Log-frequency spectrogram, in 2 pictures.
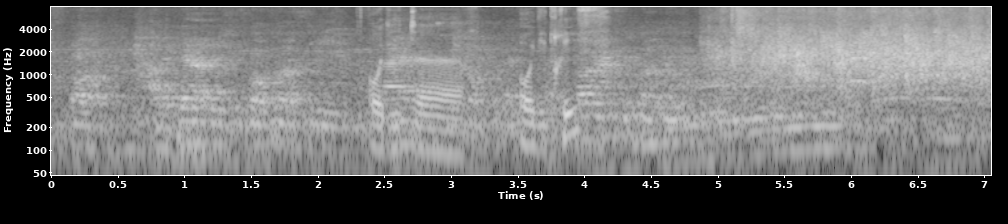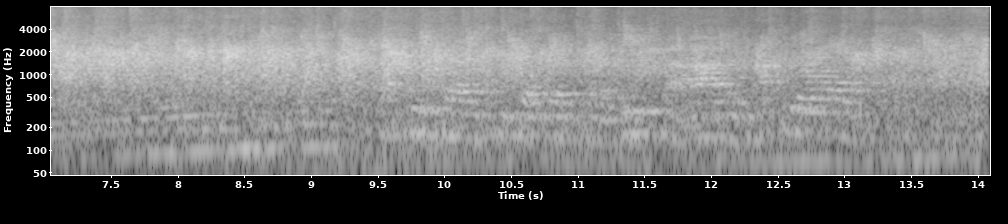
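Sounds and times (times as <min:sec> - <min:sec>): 
speech: 0:00.2 - 0:04.6
audience applause: 0:04.9 - 0:14.0.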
